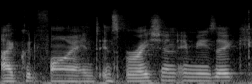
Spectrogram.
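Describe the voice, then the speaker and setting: In a room with audible echo, a woman speaks at a fairly slow pace with monotone, flat intonation. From Greece, small island. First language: Greek. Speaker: DJ. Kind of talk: interview.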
